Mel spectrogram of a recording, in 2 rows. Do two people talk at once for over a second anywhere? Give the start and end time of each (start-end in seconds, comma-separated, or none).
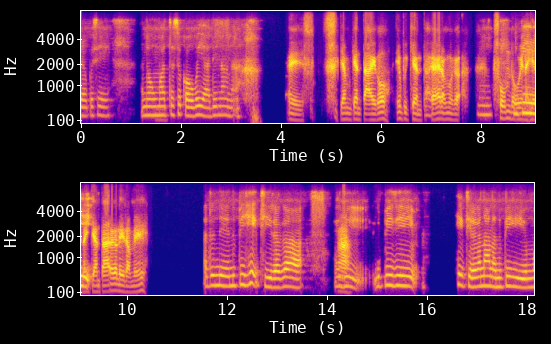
none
